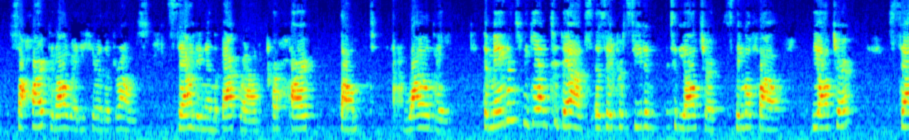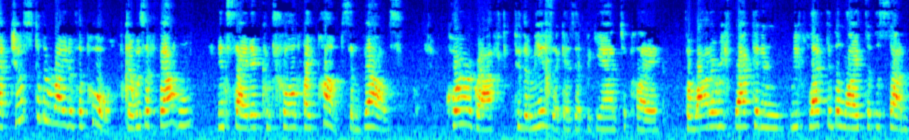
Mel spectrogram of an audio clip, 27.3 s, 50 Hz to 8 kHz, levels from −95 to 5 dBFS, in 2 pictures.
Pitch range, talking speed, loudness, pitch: 220-270 Hz, 145 wpm, -22 LUFS, 245 Hz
